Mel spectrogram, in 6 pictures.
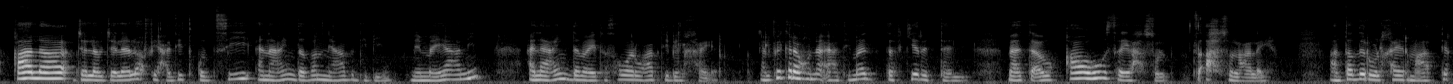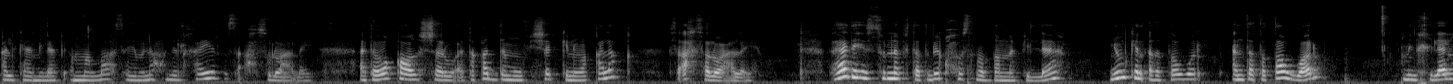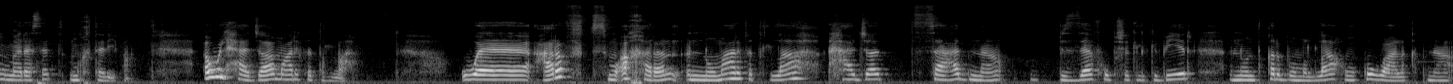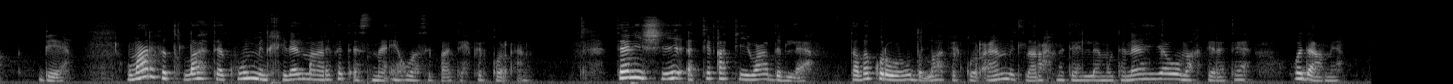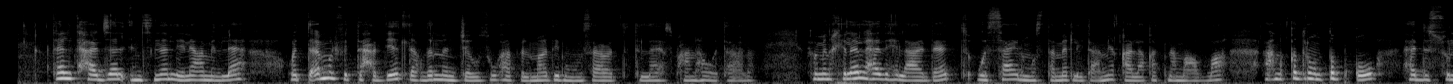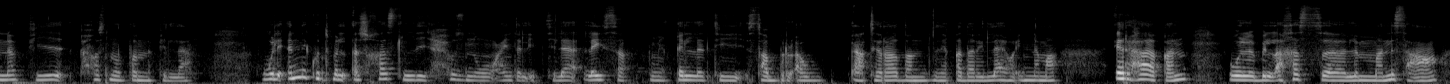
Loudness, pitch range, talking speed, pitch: -25 LUFS, 185-235 Hz, 115 wpm, 205 Hz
